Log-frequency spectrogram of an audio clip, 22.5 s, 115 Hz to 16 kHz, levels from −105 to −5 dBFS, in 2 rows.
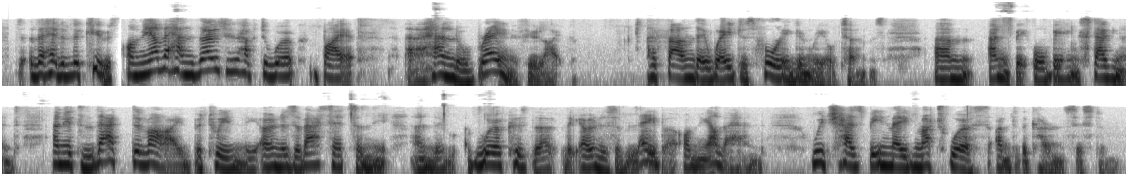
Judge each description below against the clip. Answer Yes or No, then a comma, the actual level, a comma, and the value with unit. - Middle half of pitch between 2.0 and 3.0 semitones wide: No, average, 4.3 semitones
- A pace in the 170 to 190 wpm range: Yes, average, 180 wpm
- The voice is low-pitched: No, high, 195 Hz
